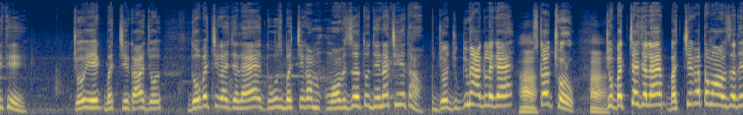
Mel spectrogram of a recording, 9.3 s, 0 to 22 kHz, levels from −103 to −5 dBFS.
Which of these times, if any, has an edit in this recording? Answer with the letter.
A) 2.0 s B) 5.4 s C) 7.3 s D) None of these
B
